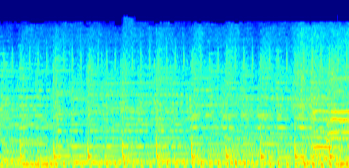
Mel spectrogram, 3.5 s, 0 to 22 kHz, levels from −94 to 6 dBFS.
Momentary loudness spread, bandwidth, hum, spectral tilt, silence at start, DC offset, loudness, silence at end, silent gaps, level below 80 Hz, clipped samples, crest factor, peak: 4 LU; 15 kHz; none; -4.5 dB/octave; 0 s; under 0.1%; -30 LUFS; 0 s; none; -38 dBFS; under 0.1%; 14 dB; -14 dBFS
